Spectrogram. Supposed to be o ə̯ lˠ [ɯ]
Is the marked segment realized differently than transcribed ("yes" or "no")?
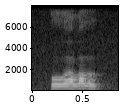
no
